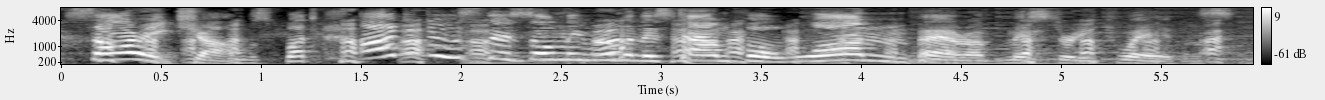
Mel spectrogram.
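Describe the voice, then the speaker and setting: A woman's voice: sits high, sing-song, unhurried, full character voice. A woman voicing a smug, gee-whiz boy detective in a cartoon comic dub, with music behind. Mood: condescending. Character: chipper, smug boy detective with old-fashioned slang.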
